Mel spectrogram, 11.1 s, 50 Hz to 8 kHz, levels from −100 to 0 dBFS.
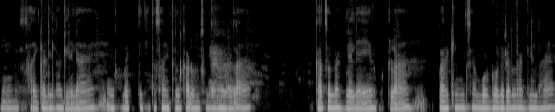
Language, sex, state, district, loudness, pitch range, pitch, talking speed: Marathi, male, Maharashtra, Nagpur, -43 LUFS, 125-135 Hz, 130 Hz, 110 wpm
